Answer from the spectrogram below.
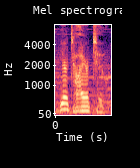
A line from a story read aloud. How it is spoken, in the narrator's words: he murmured, but he smiled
